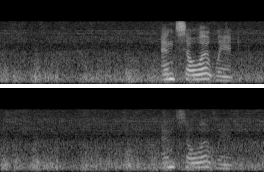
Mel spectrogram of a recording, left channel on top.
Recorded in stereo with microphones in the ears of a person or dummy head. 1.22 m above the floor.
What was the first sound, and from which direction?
A woman speaking, 50° left (ahead or behind).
